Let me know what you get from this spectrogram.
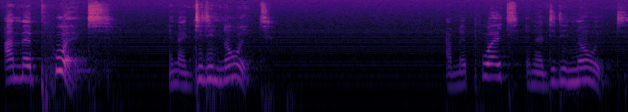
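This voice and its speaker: A woman acting as quiz master, reading each contest question out deliberately and then repeating it. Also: mid-range voice, animated, dark tone, poor audio. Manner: deliberate, reads each line twice.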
